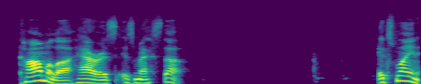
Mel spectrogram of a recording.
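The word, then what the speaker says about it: Kamala: Nobody can still to this day explain what Camala Harris act um Camala I'm hopefully I'm saying it right. Kamla. No, no, it's Kamla.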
